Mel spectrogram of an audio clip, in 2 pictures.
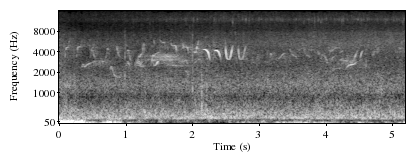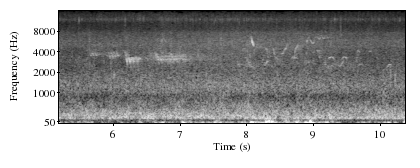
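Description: Small birds chirping, with short rising and falling calls scattered throughout, over a faint steady hiss of outdoor background noise.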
